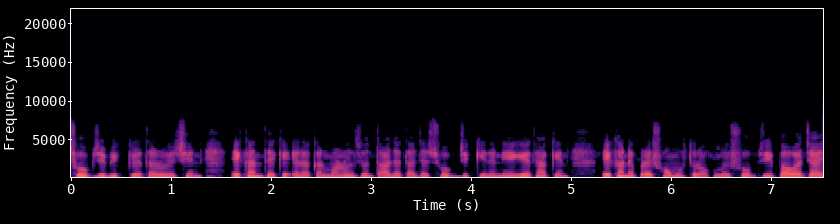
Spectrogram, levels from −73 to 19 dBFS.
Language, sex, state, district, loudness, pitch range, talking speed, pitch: Bengali, female, Jharkhand, Jamtara, -21 LUFS, 210-245 Hz, 165 wpm, 230 Hz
